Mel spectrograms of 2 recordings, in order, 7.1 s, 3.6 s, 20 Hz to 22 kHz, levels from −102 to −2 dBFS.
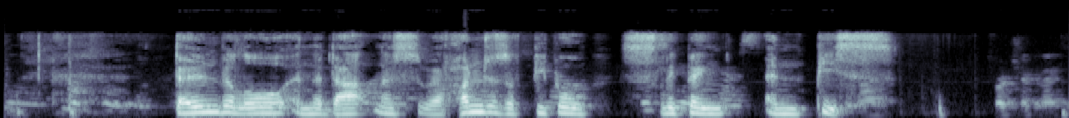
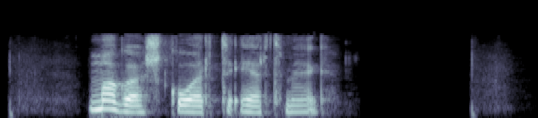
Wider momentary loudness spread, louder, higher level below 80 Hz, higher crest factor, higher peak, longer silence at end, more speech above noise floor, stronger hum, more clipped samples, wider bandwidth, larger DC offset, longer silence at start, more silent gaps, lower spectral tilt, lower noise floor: first, 19 LU vs 13 LU; about the same, -20 LUFS vs -18 LUFS; first, -56 dBFS vs -62 dBFS; about the same, 20 dB vs 20 dB; about the same, 0 dBFS vs -2 dBFS; second, 0.1 s vs 1.5 s; second, 30 dB vs 43 dB; neither; neither; about the same, 8.4 kHz vs 7.8 kHz; neither; second, 0.05 s vs 0.6 s; neither; about the same, -4 dB/octave vs -4 dB/octave; second, -49 dBFS vs -61 dBFS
